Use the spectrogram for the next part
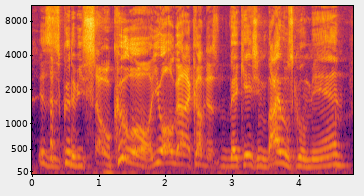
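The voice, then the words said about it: Put-on California accent. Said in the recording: “I'm going to try to do the California accent”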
